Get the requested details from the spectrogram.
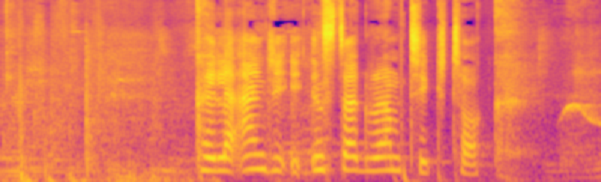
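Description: A young woman speaks loudly into a microphone.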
